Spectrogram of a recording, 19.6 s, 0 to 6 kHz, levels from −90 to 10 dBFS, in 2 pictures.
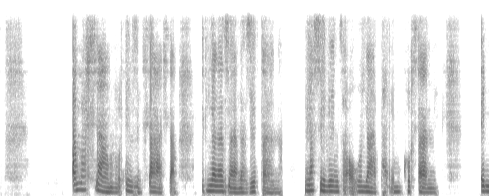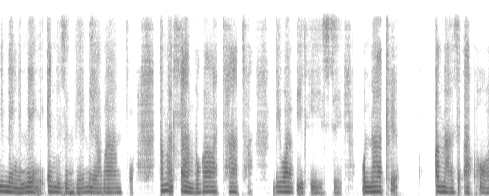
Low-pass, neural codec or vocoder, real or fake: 5.4 kHz; codec, 16 kHz in and 24 kHz out, 0.6 kbps, FireRedTTS-2 codec; fake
